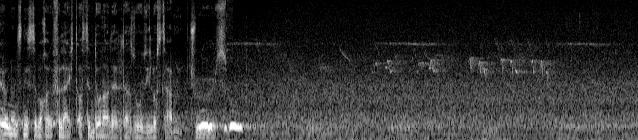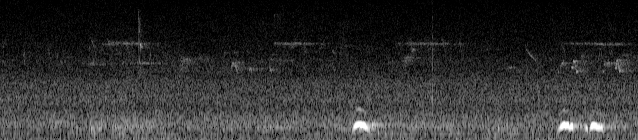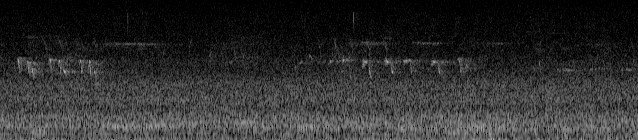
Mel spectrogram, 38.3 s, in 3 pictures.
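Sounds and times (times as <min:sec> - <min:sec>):
owl hooting: 0:00.0 - 0:00.5, 0:03.8 - 0:05.5, 0:18.0 - 0:22.0, 0:23.8 - 0:25.4
Carpathian forest sounds: 0:00.0 - 0:38.2
speech: 0:00.1 - 0:05.1.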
